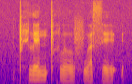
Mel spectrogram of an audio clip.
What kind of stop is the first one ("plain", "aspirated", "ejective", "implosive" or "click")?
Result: aspirated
